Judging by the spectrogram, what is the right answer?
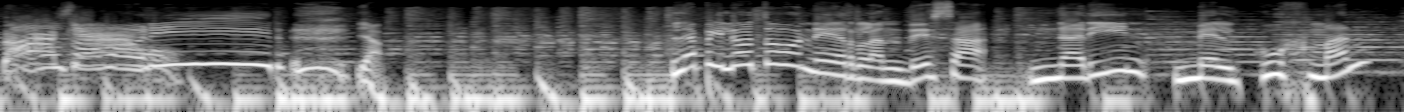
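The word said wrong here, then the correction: Melkumjan: No, lo pronuncio mal. Narin Melkuhan. Melkumhan, ahí está. La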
